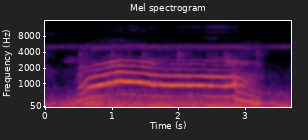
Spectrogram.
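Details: Territorial cat fight: one long, steady, tonal yowl lasting nearly three seconds, rising at the start, holding flat, then sliding down at the end.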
